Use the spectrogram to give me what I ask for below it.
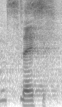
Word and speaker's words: Cēsis: Cēsis.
